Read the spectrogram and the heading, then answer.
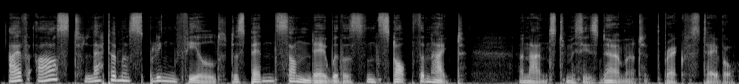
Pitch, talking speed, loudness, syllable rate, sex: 115 Hz, 160 wpm, -21 LUFS, 4.7 syllables/s, male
